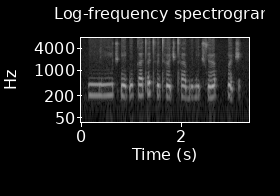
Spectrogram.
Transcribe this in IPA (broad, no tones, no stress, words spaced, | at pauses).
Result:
mːimːʊt͡ʃʔũʔu kɐtʼə tʰə̃tʰɐ̃t͡ʃtʰɐ bubũt͡ʃsœ̃ɐ̯ pːɐ̃t͡ʃ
